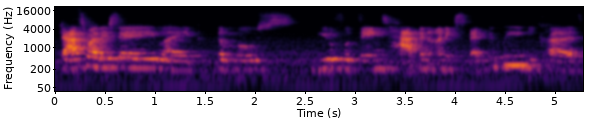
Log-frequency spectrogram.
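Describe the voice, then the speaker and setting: A woman's voice: medium pitch, steady tone, a little slow, sharp tone, distant mic. A young woman student answering interview questions in an earnest, casual way, with many "um"s and "you know"s. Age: young adult. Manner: earnest, filler-heavy with frequent "um" and "you know". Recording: roomy, off-mic with faint ambience.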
